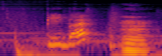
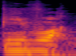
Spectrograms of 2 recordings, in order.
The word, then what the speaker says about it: bivouac: Bibac? Bibac. En français, ça prononce légèrement différent. Bivouac.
